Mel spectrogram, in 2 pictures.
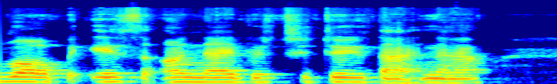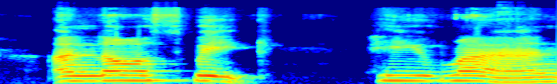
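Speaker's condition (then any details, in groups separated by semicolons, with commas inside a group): Motor neurone disease; bulbar onset, mouth, speech and swallowing, feeding tube; slowly progressing, still mobile, very tired; voice most affected, no vocal power, swallowing and eating affected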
